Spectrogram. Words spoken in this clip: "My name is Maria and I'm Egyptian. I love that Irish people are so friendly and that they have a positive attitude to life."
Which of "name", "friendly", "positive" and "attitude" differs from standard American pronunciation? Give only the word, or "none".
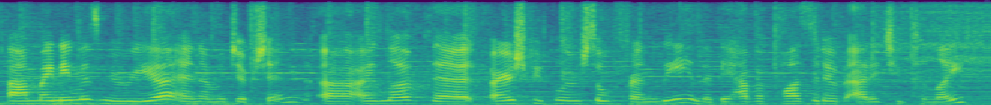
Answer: none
